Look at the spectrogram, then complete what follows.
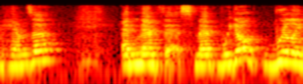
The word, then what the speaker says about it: Hamza: And the last couple that we really saw in this episode is Hamza, I believe is how you pronounce his name, Hamza, and Memphis.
